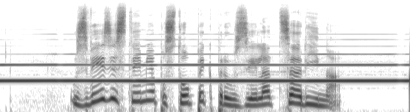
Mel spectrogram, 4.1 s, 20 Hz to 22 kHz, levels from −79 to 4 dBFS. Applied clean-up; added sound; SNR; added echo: none; Wind instrument, woodwind instrument; -4 dB; none.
